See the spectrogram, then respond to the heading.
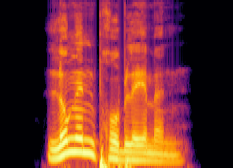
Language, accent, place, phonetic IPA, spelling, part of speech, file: German, Germany, Berlin, [ˈlʊŋənpʁoˌbleːmən], Lungenproblemen, noun, De-Lungenproblemen.ogg
- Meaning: dative plural of Lungenproblem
